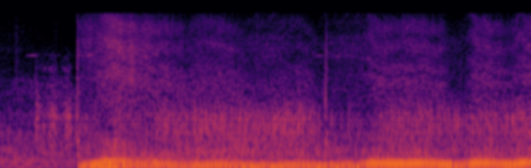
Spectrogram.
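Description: A car engine starts and runs with a low steady rumble.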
